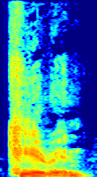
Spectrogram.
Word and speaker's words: Keirin: And the Anglophone pronunciation now is Keirin, which actually sounds like the Japanese for Kirin, which means giraffe.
